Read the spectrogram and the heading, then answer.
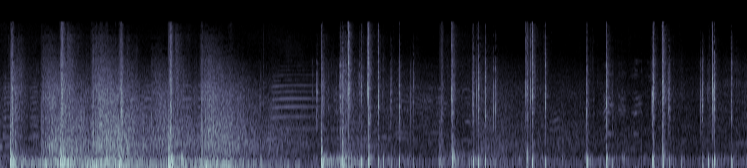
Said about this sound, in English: I think the cannon. When the cannons start going off, it'll rattle your teeth.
